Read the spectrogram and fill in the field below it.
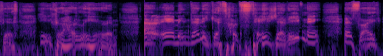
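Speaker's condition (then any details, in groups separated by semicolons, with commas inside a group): Voice changed after vocal cord surgery; voice changed since surgery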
